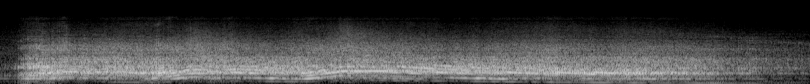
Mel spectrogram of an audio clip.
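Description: Ford Focus RS Mk3's 2.3 EcoBoost turbocharged four-cylinder revved while stationary, heard through a Milltek non-resonated cat-back exhaust with its exhaust valve closed. The revs rise and fall twice in quick blips, then drop away slowly over the last few seconds.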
